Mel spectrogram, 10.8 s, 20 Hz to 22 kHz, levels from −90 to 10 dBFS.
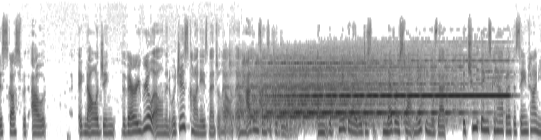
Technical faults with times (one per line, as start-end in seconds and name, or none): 0.00-10.83 overdone noise removal
4.44-10.58 feedback howl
